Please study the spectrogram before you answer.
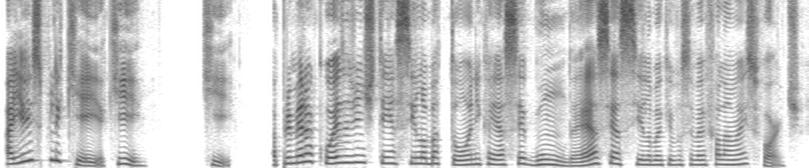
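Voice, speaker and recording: Brazilian lady teaching english, takes it slow, smooth clean voice, super dry room. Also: a little high, expressive, a little mellow, no echo. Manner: patient, explains slowly step by step. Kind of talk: online English lesson.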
